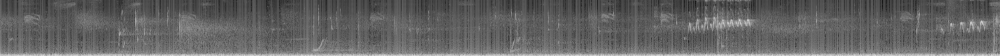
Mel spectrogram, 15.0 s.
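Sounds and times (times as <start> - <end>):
steady low rumble: 0.0 - 15.0
small bird chirping: 9.9 - 11.3, 13.5 - 15.0.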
